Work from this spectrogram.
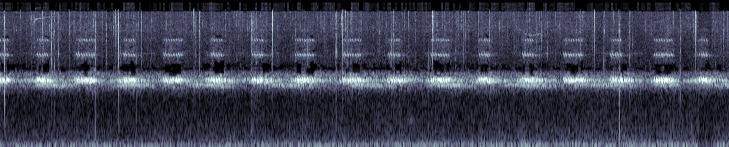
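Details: Crickets chirping in the cool night air beside a campfire in the wilderness; high, buzzy chirps follow one another at an even pace, with occasional sharp fire cracks and a low rumbling undertone.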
